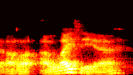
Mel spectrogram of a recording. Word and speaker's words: aletheia: We have the word aletheia. Notice the accent on the eta.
